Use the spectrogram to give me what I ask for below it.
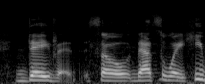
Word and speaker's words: D4vd: And it's spelled D, the number 4, D4vd, but it is pronounced David.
